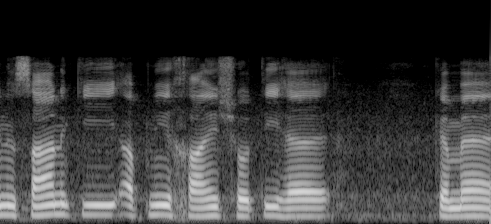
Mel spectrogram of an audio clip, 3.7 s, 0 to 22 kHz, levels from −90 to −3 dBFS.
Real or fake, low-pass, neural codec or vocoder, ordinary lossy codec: real; none; none; none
